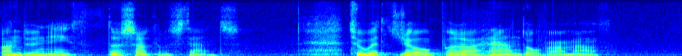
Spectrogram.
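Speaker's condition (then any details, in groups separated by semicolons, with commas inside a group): ALS; at least a couple of months since diagnosis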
